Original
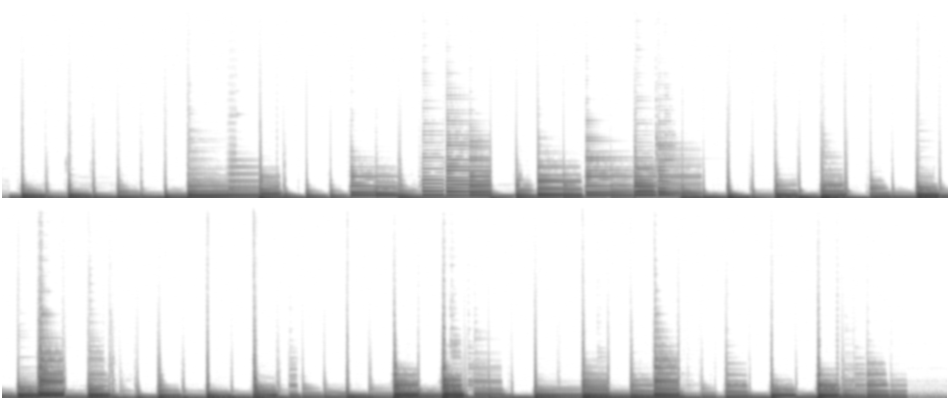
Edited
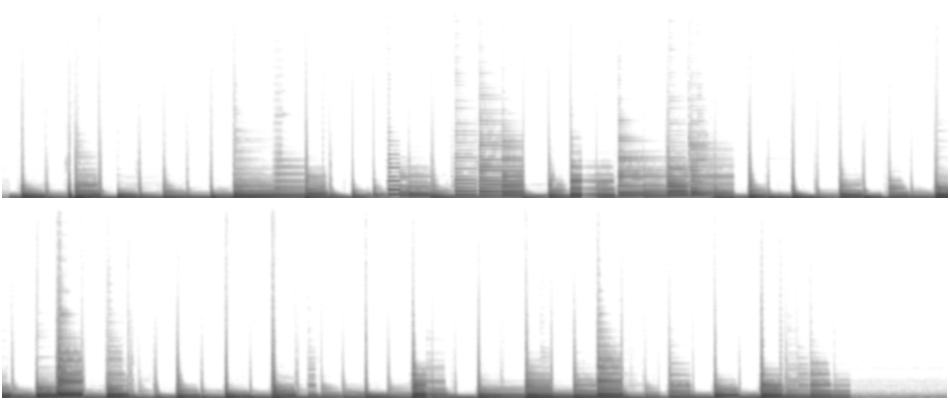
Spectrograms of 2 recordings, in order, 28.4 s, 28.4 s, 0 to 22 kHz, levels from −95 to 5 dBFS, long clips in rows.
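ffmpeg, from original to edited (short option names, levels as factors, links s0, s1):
-filter_complex "[0:a]asplit=10[s0][s1][s2][s3][s4][s5][s6][s7][s8][s9];[s0]atrim=end=1.042[s10];[s1]atrim=start=12.228:end=12.922[s11];[s2]atrim=start=1.038:end=4.784[s12];[s3]atrim=start=4.78:end=5.48,asetpts=PTS-STARTPTS,asetrate=61740,aresample=44100[s13];[s4]atrim=start=5.476:end=8.21,asetpts=PTS-STARTPTS,afade=t=out:st=2.73:d=0.004:c=hsin:silence=0.105925[s14];[s5]atrim=start=8.21:end=10.492,asetpts=PTS-STARTPTS,afade=t=in:d=0.34:c=qua:silence=0.105925[s15];[s6]atrim=start=16.308:end=16.792[s16];[s7]atrim=start=10.488:end=12.232[s17];[s8]atrim=start=12.918:end=20.272[s18];[s9]atrim=start=21.398[s19];[s10][s11]acrossfade=d=0.004:c1=hsin:c2=hsin[s20];[s20][s12]acrossfade=d=0.004:c1=hsin:c2=hsin[s21];[s21][s13]acrossfade=d=0.004:c1=hsin:c2=hsin[s22];[s14][s15]concat=n=2:v=0:a=1[s23];[s22][s23]acrossfade=d=0.004:c1=hsin:c2=hsin[s24];[s24][s16]acrossfade=d=0.004:c1=hsin:c2=hsin[s25];[s25][s17]acrossfade=d=0.004:c1=hsin:c2=hsin[s26];[s26][s18]acrossfade=d=0.004:c1=hsin:c2=hsin[s27];[s27][s19]acrossfade=d=0.004:c1=hsin:c2=hsin"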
